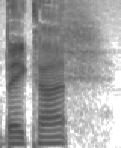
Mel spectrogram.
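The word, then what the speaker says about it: Bacot: But how do you say the Baycott, right? – Yeah, Armando Baycott.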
